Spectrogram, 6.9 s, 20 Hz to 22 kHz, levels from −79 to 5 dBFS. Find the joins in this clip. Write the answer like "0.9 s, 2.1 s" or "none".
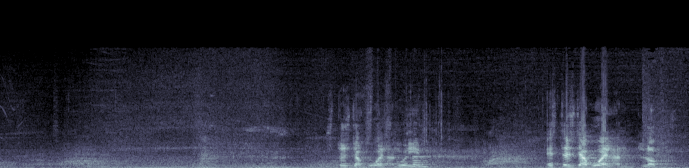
none

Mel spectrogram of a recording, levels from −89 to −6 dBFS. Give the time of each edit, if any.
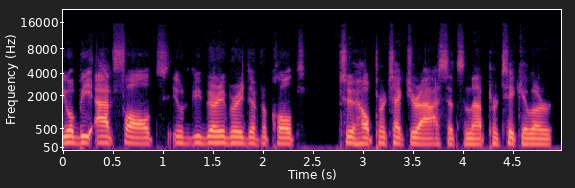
none

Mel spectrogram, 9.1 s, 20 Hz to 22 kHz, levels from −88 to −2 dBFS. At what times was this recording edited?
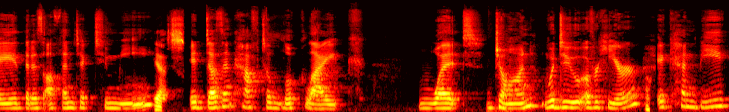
2.2 s, 6.1 s, 8.1 s

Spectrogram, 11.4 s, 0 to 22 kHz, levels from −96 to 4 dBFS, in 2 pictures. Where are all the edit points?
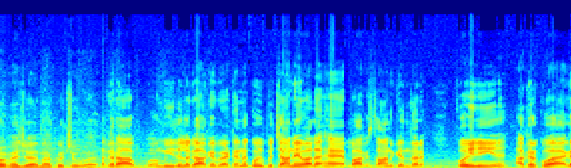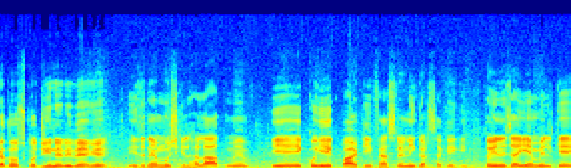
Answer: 1.1 s, 5.1 s, 6.9 s, 10.4 s

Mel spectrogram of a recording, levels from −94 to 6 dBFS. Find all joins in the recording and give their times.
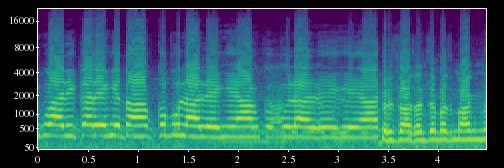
3.4 s

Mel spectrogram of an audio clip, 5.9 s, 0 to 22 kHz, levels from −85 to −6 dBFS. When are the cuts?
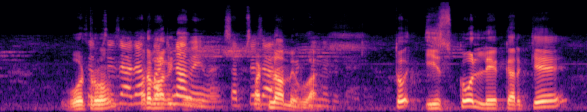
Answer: none

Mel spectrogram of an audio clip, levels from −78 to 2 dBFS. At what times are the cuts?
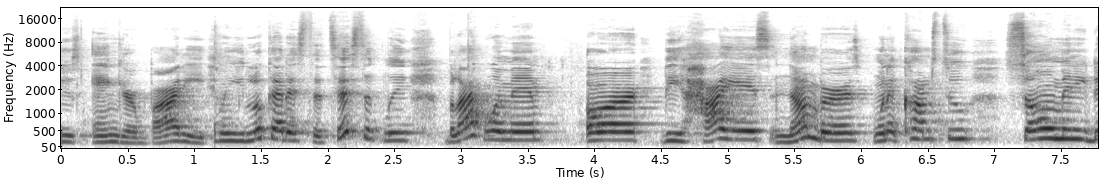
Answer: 1.2 s

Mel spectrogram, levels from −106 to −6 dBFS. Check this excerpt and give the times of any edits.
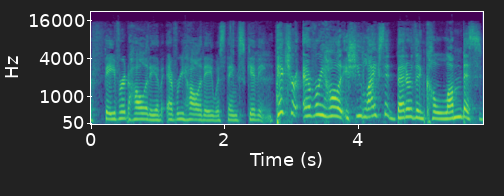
2.8 s

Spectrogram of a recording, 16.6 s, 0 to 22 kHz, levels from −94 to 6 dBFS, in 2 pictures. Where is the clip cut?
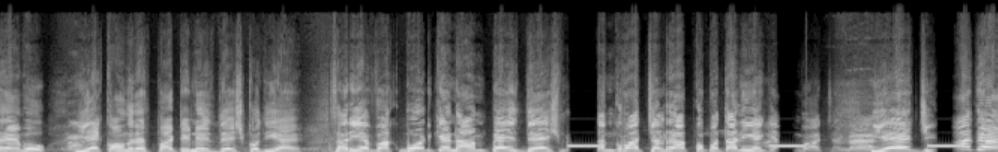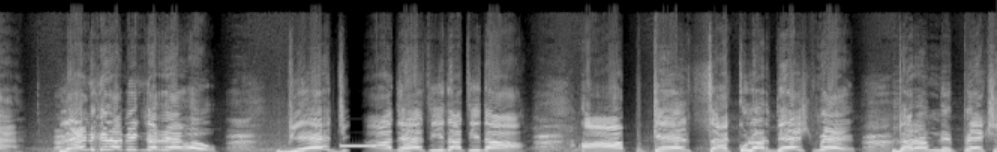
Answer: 2.6 s

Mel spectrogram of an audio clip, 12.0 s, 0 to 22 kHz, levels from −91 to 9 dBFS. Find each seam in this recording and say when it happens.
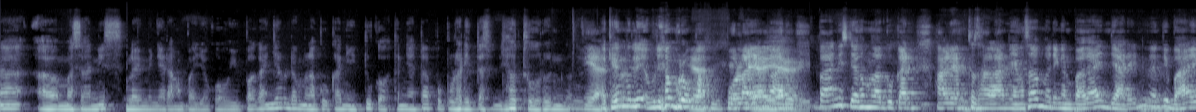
1.3 s, 8.1 s

